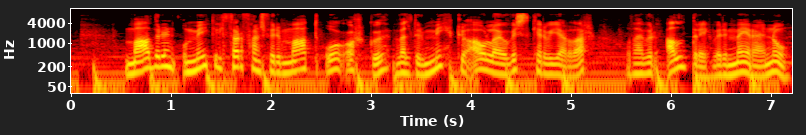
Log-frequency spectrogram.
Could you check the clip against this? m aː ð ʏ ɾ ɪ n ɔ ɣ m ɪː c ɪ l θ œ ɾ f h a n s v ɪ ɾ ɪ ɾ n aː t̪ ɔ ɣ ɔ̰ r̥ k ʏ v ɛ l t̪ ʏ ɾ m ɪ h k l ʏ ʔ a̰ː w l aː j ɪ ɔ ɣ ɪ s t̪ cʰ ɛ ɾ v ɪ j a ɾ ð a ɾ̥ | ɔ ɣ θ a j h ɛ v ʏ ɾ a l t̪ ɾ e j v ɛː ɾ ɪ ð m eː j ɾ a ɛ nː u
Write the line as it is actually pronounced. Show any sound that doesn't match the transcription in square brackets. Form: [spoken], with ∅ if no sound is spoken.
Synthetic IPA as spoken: m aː ð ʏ ɾ ɪ n ɔ ɣ m ɪː c ɪ l θ œ ɾ f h a n s [f] ɪ ɾ ɪ ɾ [m] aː t̪ ɔ ɣ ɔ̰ r̥ k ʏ v ɛ l t̪ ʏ ɾ m ɪ h k l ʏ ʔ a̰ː w l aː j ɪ ɔ [v] ɪ s t̪ cʰ ɛ ɾ v ɪ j a ɾ ð a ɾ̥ | ɔ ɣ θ a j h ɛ v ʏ ɾ a l t̪ ɾ e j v ɛː ɾ ɪ ð m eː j ɾ a ɛ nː u

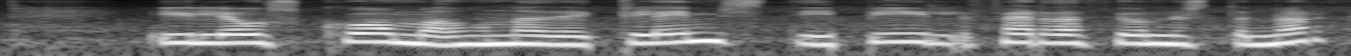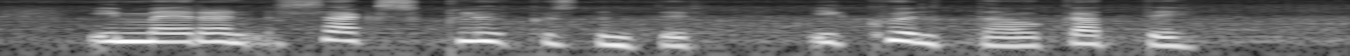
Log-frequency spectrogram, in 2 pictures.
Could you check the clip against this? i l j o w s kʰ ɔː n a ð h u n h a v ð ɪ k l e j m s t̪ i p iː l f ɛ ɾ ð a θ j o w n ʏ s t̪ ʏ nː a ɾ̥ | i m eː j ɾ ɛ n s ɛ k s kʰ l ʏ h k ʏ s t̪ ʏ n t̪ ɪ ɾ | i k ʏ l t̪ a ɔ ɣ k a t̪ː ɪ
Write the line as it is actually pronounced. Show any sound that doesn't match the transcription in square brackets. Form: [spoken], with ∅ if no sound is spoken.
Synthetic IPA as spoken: i l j o w s kʰ ɔː [m] a ð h u n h a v ð ɪ k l e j m s t̪ i p iː l f ɛ ɾ ð a θ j o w n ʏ s t̪ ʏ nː a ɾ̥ | i m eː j ɾ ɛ n s ɛ k s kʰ l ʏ h k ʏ s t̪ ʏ n t̪ ɪ ɾ | i [kʰ] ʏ l t̪ a ɔ ɣ k a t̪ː ɪ

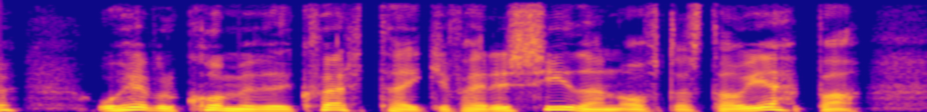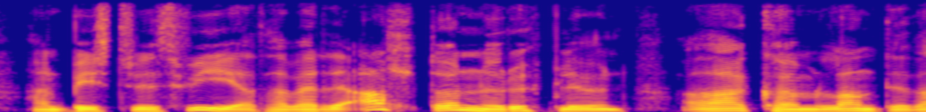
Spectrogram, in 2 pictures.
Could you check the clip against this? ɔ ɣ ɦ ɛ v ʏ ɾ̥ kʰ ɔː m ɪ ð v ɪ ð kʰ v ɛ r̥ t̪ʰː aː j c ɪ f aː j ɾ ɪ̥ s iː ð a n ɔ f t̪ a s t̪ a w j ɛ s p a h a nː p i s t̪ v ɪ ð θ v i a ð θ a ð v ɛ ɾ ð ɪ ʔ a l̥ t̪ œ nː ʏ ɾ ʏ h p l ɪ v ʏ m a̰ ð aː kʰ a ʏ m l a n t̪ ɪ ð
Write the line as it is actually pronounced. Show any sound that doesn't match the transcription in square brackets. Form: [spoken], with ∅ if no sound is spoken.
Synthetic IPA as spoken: ɔ ɣ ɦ ɛ v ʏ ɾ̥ kʰ ɔː m ɪ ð v ɪ ð kʰ v ɛ r̥ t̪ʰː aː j c ɪ f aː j ɾ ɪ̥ s iː ð a n ɔ f t̪ a s t̪ a w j ɛ [h] p a h a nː p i s t̪ v ɪ ð θ v i a ð θ a ð v ɛ ɾ ð ɪ ʔ a l̥ t̪ œ nː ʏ ɾ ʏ h p l ɪ v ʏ [n] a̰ ð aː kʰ a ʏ m l a n t̪ ɪ ð

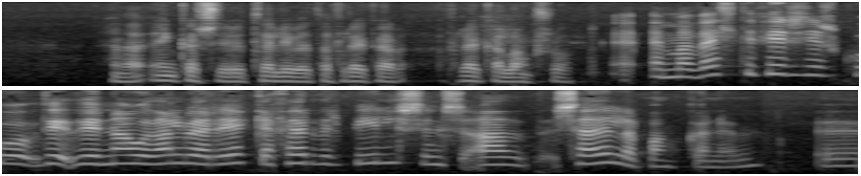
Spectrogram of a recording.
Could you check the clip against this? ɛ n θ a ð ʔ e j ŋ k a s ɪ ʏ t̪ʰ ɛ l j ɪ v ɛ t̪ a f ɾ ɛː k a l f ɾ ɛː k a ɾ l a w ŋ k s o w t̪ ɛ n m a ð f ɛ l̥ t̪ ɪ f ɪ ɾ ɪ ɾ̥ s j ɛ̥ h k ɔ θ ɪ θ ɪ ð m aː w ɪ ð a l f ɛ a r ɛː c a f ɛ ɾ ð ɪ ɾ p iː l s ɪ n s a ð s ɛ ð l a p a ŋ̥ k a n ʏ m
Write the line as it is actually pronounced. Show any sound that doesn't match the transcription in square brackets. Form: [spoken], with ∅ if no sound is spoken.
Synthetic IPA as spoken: ɛ n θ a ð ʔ e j ŋ k a s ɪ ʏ t̪ʰ ɛ l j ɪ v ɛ t̪ a f ɾ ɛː k a [ɾ] f ɾ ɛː k a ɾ l a w ŋ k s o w t̪ ɛ n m a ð [v] ɛ l̥ t̪ ɪ f ɪ ɾ ɪ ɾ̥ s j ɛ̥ [s] k ɔ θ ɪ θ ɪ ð [n] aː w ɪ ð a l [v] ɛ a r ɛː c a f ɛ ɾ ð ɪ ɾ p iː l s ɪ n s a ð s ɛ ð l a p a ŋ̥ k a n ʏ m

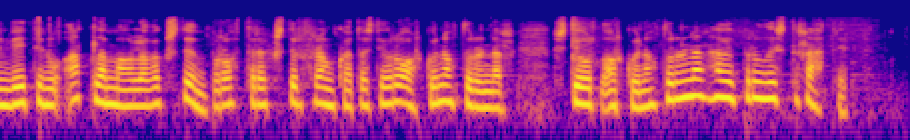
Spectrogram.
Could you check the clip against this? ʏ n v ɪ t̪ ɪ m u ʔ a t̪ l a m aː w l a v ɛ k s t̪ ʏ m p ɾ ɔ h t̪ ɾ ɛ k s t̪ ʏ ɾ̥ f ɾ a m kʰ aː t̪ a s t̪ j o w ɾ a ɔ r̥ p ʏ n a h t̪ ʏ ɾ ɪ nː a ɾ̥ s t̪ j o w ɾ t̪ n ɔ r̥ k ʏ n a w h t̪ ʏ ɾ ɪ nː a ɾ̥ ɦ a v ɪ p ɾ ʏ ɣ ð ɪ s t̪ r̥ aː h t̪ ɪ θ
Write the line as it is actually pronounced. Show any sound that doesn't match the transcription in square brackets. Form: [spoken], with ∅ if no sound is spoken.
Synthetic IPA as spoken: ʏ n v [ɪː] t̪ ɪ [n] u ʔ a t̪ l a m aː w l a v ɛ k s t̪ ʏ m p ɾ ɔ h t̪ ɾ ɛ k s t̪ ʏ ɾ̥ f ɾ a m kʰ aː t̪ a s t̪ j o w ɾ a ɔ r̥ [k] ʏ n a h t̪ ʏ ɾ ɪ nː a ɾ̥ s t̪ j o w ɾ t̪ n ɔ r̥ k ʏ n a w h t̪ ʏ ɾ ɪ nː a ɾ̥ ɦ a v ɪ p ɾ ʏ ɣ ð ɪ s t̪ r̥ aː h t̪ ɪ θ

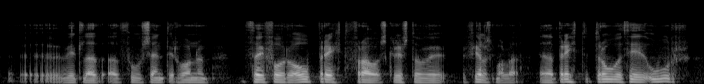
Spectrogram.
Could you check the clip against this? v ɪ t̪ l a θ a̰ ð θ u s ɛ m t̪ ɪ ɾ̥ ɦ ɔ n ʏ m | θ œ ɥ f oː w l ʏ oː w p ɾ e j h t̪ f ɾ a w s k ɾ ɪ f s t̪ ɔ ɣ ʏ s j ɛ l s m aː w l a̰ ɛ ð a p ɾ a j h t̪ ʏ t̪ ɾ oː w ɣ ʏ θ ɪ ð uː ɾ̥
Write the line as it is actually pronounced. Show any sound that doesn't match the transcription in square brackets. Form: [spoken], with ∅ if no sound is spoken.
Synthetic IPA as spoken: v ɪ t̪ l a [ð] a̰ ð θ u s ɛ [n] t̪ ɪ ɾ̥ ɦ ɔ n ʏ m | θ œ ɥ f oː w [ɾ] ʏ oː w p ɾ e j h t̪ f ɾ a w s k ɾ ɪ f s t̪ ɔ [v] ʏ [f] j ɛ l s m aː w l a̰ ɛ ð a p ɾ [e] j h t̪ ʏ t̪ ɾ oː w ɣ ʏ θ ɪ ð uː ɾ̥

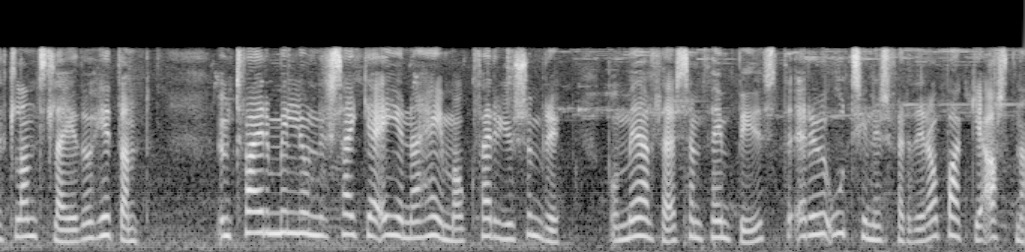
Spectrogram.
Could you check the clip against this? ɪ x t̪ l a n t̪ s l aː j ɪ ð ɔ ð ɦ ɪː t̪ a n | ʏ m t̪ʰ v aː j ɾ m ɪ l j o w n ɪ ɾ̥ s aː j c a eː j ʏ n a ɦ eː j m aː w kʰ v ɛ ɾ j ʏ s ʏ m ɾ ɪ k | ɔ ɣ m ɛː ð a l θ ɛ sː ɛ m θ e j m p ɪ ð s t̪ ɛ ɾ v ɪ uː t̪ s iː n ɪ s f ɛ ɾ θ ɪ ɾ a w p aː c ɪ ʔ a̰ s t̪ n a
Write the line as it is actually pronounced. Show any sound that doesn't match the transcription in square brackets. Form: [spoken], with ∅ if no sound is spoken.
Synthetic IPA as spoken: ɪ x t̪ l a n t̪ s l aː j ɪ ð ɔ [ɣ] ɦ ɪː t̪ a n | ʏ m t̪ʰ v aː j ɾ m ɪ l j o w n ɪ ɾ̥ s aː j c a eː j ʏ n a ɦ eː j m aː w kʰ v ɛ ɾ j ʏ s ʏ m ɾ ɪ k | ɔ ɣ m ɛː ð a l θ ɛ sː ɛ m θ e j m p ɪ ð s t̪ ɛ ɾ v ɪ uː t̪ s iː n ɪ s f ɛ ɾ [ð] ɪ ɾ a w p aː c ɪ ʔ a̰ s t̪ n a

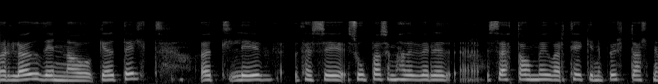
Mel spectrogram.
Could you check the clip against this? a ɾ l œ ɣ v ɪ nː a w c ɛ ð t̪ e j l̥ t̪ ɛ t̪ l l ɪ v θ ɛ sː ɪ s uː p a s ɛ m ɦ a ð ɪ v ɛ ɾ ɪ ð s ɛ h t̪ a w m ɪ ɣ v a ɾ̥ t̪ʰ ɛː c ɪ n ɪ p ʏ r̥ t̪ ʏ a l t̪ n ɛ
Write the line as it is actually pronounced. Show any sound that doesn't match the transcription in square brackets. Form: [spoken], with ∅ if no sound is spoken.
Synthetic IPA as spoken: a ɾ l œ ɣ [ð] ɪ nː a w c ɛ ð t̪ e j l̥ t̪ [œ] t̪ l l ɪ v θ ɛ sː ɪ s uː p a s ɛ m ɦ a ð ɪ v [ɛː] ɾ ɪ ð s ɛ h t̪ a w m ɪ ɣ v a ɾ̥ t̪ʰ ɛː c ɪ n ɪ p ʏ r̥ t̪ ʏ a l t̪ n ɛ

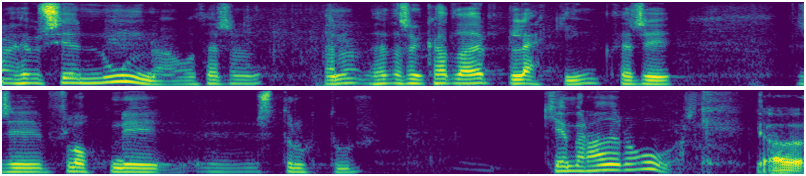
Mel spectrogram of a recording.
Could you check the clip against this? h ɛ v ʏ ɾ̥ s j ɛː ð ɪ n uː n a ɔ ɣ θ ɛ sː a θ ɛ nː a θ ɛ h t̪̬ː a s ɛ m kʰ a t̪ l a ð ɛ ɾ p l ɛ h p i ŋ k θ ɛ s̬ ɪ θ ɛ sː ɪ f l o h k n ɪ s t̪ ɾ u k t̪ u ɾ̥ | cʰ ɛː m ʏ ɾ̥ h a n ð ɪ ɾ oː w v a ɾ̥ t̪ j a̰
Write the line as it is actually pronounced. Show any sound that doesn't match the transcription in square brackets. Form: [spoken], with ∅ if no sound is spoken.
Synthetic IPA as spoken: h ɛ v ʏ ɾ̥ s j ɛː ð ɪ n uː n a ɔ ɣ θ ɛ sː a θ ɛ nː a θ ɛ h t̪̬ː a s ɛ m kʰ a t̪ l a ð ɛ ɾ p l ɛ h [c] i ŋ k θ ɛ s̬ ɪ θ ɛ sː ɪ f l o h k n ɪ s t̪ ɾ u k t̪ u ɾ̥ | cʰ ɛː m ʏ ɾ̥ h a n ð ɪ ɾ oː w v a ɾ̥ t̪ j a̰

